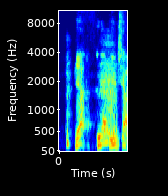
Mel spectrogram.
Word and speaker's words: Yuchao: So Yuchao, did I pronounce that right? Yuchao.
